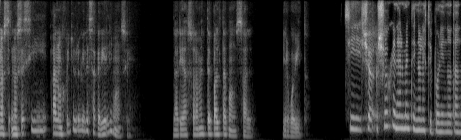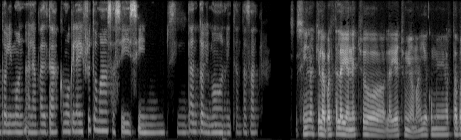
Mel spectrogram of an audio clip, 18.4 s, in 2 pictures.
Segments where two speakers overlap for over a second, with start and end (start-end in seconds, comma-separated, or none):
none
